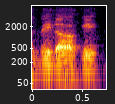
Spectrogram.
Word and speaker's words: Bigalki: to this German, and he said you're a big Galki. I said, yeah, that's usually the way we like to have it pronounced is Bigalki.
